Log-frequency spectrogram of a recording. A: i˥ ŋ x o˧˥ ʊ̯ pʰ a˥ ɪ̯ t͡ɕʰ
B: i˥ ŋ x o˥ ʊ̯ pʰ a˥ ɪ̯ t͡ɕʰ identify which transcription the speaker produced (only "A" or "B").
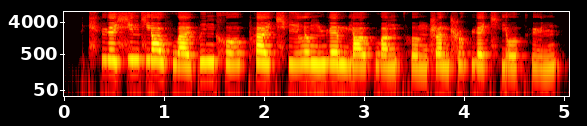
A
